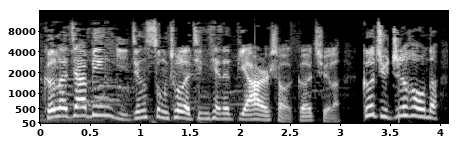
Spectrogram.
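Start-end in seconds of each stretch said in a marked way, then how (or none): none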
